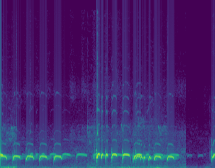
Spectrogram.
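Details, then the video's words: Zebra dove female calling a male in the nutut style: a brisk chain of short, curved cooing notes, about four per second, fading at the end, with low rumbling noise beneath. "Perkutut Betina memanggil jantan, seperti ini suara NUTUT paling di sukai perkutut"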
